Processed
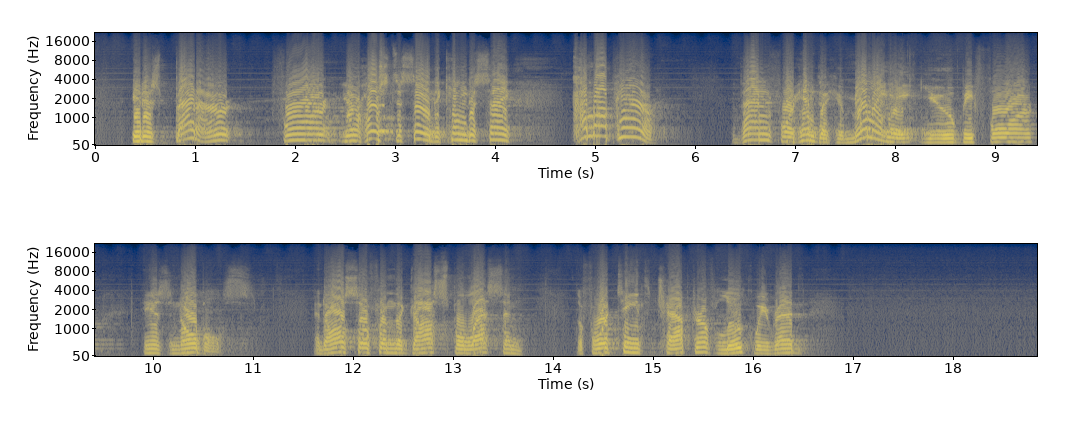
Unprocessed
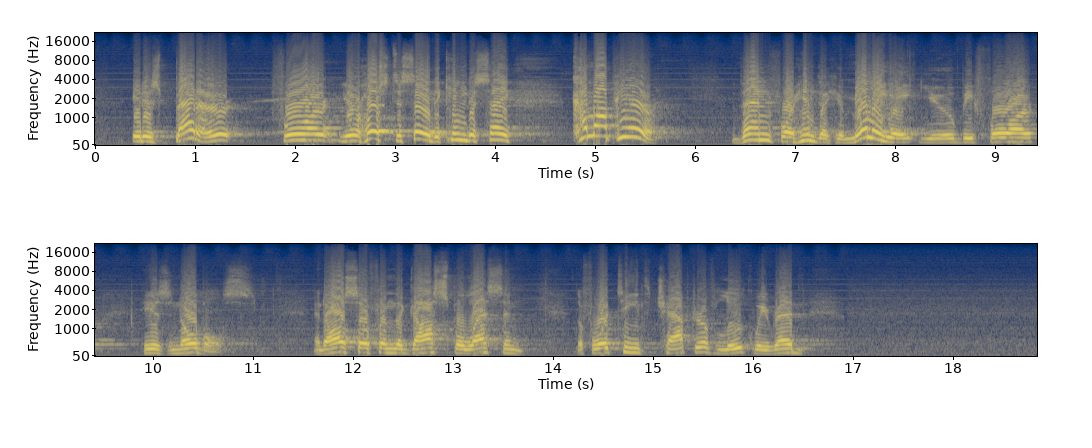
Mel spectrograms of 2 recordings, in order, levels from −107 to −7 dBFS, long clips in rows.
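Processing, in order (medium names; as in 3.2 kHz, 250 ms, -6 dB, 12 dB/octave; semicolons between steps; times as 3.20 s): spectral peaks clipped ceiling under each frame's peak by 14 dB; gain riding 0.5 s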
